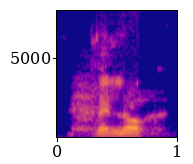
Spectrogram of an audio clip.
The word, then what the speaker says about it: reloj: I'm going to read, for example, entender, mayor, reloj. So the stress is in the last syllable.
